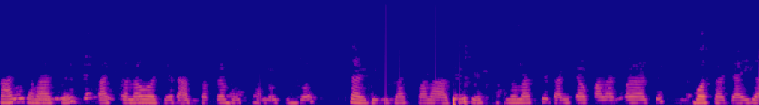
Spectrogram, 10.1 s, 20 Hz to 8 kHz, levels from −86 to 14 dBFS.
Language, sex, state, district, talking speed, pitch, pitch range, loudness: Bengali, female, West Bengal, Malda, 120 wpm, 230 Hz, 225-235 Hz, -35 LUFS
